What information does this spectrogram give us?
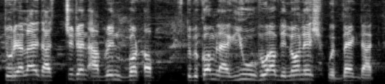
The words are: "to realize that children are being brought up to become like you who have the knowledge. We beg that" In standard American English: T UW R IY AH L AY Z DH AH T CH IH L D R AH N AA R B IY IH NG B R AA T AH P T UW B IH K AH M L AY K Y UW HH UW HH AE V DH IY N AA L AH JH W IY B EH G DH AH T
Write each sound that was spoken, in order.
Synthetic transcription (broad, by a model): T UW R IY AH L AY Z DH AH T CH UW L D R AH N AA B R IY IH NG B R AA T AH P T UW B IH K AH M L AY K Y UW HH UW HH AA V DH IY L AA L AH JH W IY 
